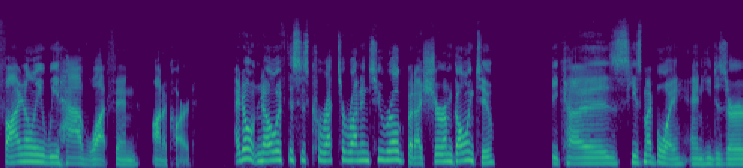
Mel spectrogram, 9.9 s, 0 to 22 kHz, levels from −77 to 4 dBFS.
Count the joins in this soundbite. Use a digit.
1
